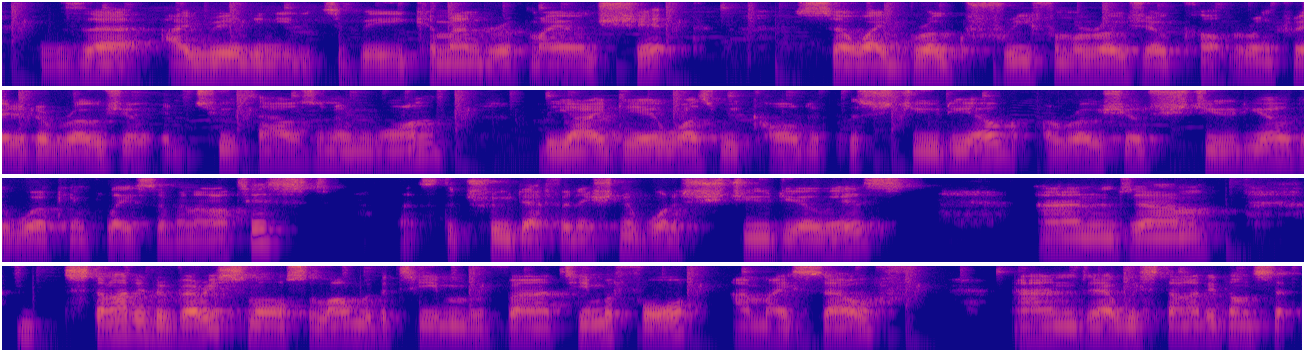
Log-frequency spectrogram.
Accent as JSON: {"language": "English", "town": "Manchester", "region": "North West England", "country": "United Kingdom", "also_born_or_lived": "London", "moved": "as an adult", "lives_now": "Westchester, United States", "said": "I'm originally from Manchester"}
